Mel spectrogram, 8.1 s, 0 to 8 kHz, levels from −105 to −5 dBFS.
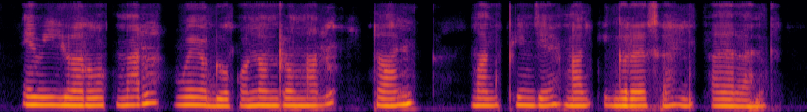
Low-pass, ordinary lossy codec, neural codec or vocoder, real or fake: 7.2 kHz; none; codec, 32 kHz, 1.9 kbps, SNAC; fake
